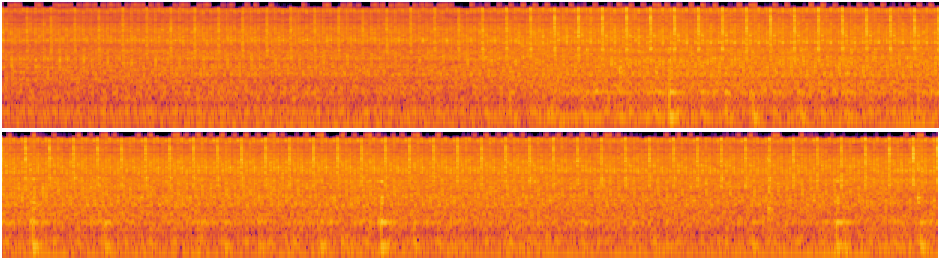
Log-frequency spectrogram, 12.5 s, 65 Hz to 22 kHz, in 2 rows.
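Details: Land Rover Discovery 3 2.7 TDV6 diesel V6, hot engine at idle: steady fairly quick knock, about three per second, over the diesel clatter; cause unclear.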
